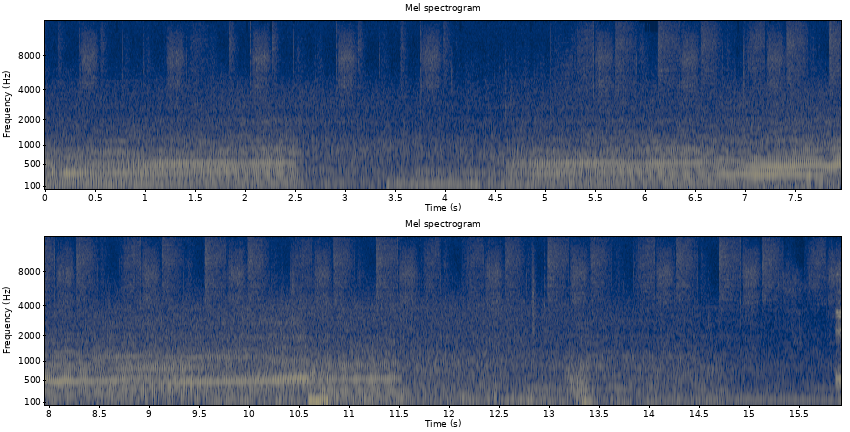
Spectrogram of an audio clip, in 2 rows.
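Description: Audi RS5 with a naturally aspirated 4.2-litre V8 revving and pulling through rising gear sweeps, loud and continuous, with a brief sharper burst near the middle.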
